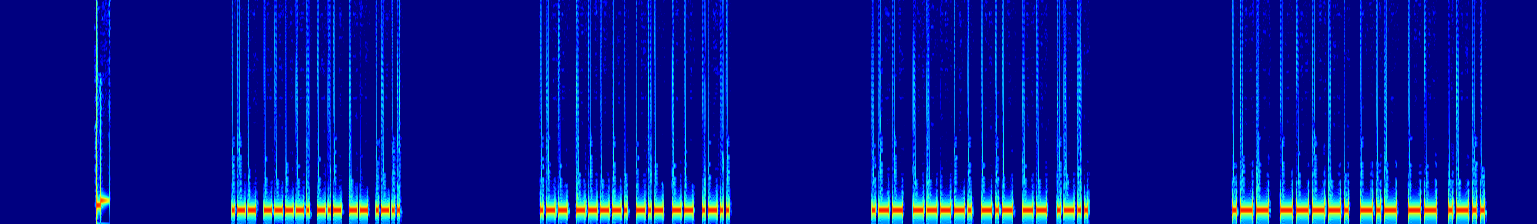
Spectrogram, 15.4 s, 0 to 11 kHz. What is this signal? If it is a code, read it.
Morse code, heard as a keyed tone, about 36 wpm, 700 Hz. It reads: W9KML W9KML W9KML W9KML
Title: Speed Racing - USA 1x3 Call Signs 30wpm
